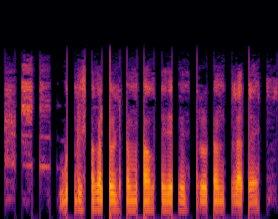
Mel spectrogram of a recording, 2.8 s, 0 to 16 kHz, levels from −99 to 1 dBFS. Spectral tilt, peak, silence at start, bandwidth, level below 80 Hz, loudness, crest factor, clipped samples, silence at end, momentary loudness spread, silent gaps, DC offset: -6 dB/octave; -6 dBFS; 0.05 s; 7.6 kHz; -58 dBFS; -26 LUFS; 22 dB; under 0.1%; 0 s; 8 LU; 0.17-0.21 s, 0.86-0.91 s, 1.05-1.09 s, 1.92-1.96 s; under 0.1%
